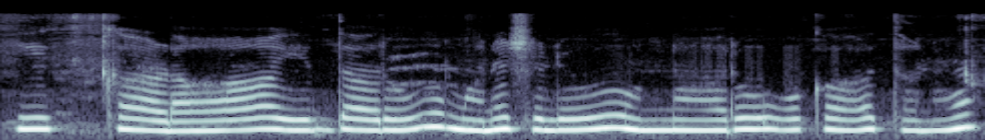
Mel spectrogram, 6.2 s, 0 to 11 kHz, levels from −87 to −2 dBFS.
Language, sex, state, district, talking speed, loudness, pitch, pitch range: Telugu, female, Andhra Pradesh, Sri Satya Sai, 60 wpm, -10 LUFS, 255 Hz, 245-270 Hz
